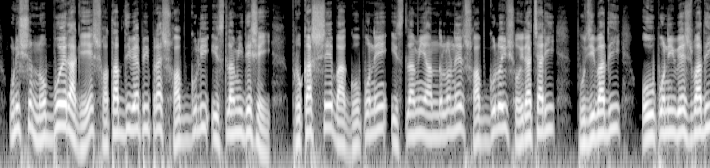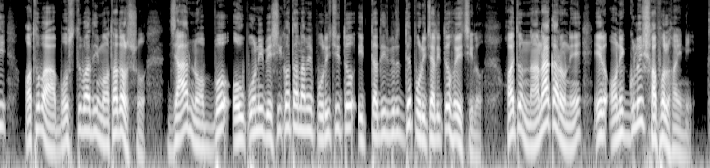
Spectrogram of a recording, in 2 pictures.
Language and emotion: Bengali, neutral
